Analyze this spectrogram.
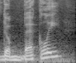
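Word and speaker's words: Göbekli: right so uh go gockley which I say wrong all the time I'm going to just mispronounce it all night on purpose because it's easier I'm say GOI but it's gockley a k e k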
